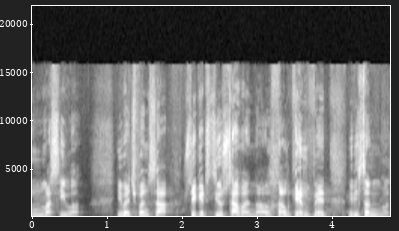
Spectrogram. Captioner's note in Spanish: ríe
